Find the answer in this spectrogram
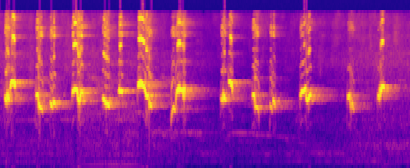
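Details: Sooty-headed bulbul in vigorous garuda ropel style, used at night as a lure for wild or newly caught birds: short bright chirps bending downward, given singly about three times a second in a steady series, with faint low hum behind.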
